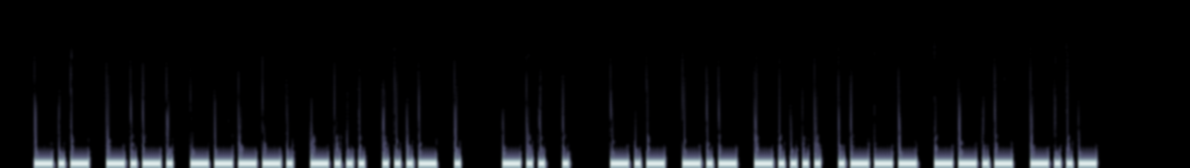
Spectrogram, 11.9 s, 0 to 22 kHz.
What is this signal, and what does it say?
Morse code, heard as a keyed tone, about 20 wpm, 700 Hz. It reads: KC9BVE DE KK6JQX
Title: USA Callsign DE Callsign - 6 Characters - 20wpm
